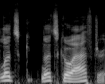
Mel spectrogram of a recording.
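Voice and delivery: ordinary talk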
